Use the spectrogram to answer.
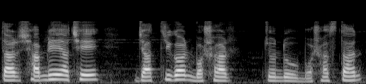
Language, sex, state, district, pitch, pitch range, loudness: Bengali, male, West Bengal, Cooch Behar, 190 Hz, 175-220 Hz, -16 LUFS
